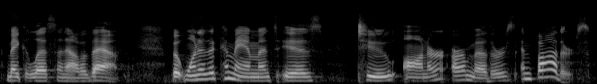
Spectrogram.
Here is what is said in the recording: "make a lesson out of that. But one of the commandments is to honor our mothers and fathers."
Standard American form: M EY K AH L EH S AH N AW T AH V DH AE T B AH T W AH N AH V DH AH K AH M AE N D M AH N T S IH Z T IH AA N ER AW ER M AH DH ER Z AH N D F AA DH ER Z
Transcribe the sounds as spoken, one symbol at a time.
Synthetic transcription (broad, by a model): M EY K AH L EH S AH N AW T AH V DH AE T B AH T W AH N AH V DH AH K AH M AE N M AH N T S IH Z T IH AA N ER AW ER M AH DH ER Z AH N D F AA DH ER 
